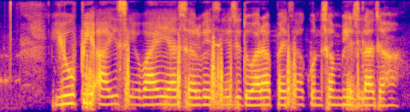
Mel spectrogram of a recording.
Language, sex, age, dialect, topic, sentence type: Magahi, female, 36-40, Northeastern/Surjapuri, banking, question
